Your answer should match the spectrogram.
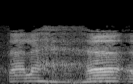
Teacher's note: letak makhraj ha bukan di sini, bukan di dalam dada, bukan di dada, namun di pangkal tenggorokan. Talaha, ringan, ringan.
